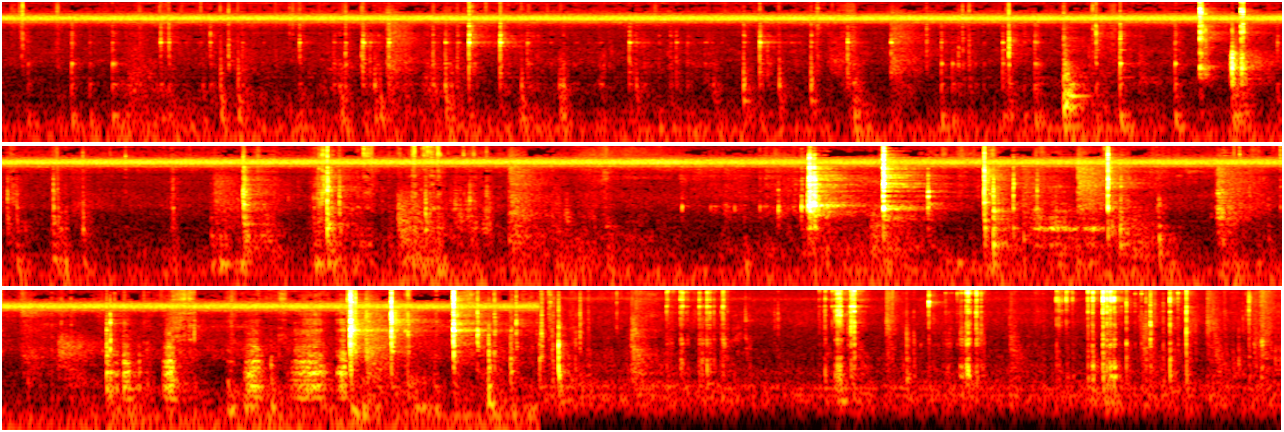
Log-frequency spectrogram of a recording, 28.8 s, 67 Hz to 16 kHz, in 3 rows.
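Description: Small clicks, taps and a few sharper snaps of plastic parts, connectors and wiring being handled while a JB4 piggyback ECU's circuit board and case are fitted. Under them runs a faint steady high whine that cuts off about two-thirds of the way through.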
